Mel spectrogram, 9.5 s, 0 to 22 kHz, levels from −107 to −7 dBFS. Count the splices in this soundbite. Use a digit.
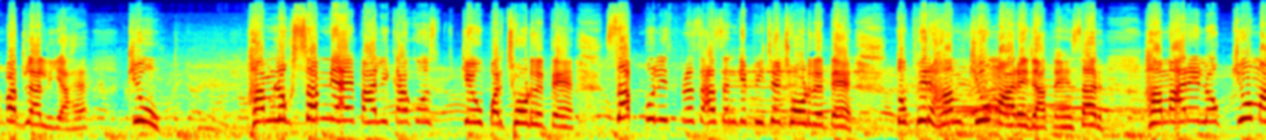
0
